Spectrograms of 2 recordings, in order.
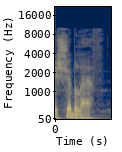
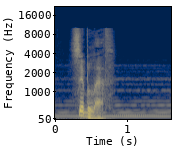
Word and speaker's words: Shibboleth: When he said no, they said to him, Then say Shibboleth. And he said, Sibboleth, for he could not pronounce it right.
